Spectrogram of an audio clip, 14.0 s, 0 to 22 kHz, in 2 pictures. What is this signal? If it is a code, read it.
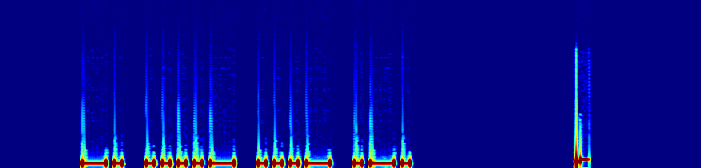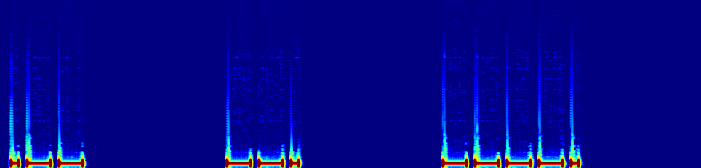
Morse code, heard as a keyed tone, about 15 wpm, spaced as for 9 wpm, 700 Hz. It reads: N4VR WG9
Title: USA Call Signs - 4 Characters - 6x Character Spacing - 15wpm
